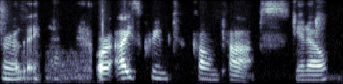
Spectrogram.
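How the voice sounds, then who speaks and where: A woman guest on a craft livestream, explaining her beadwork in a relaxed, chatty way. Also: mid-range voice, measured pace, muffled recording. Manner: relaxed, explanatory, lots of "you know". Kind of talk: casual chat on a live stream.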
